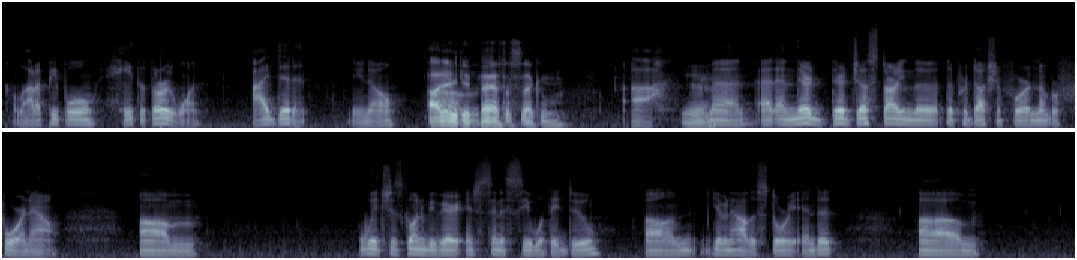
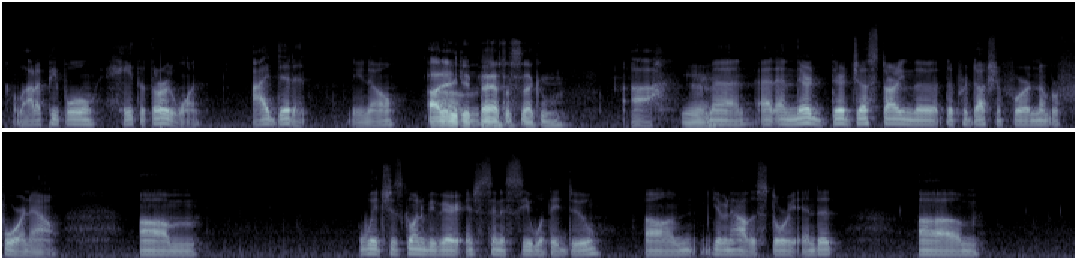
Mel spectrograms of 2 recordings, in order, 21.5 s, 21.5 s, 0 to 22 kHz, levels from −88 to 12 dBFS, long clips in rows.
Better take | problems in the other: neither | muffled; very; fading above 1.5 kHz; the same in both

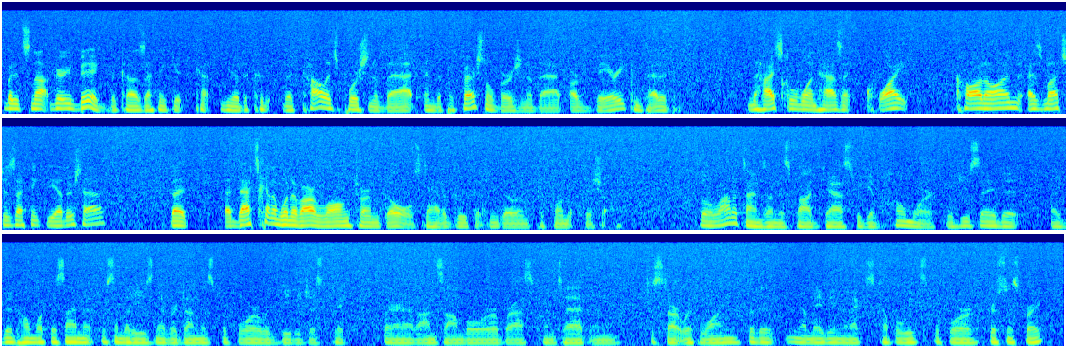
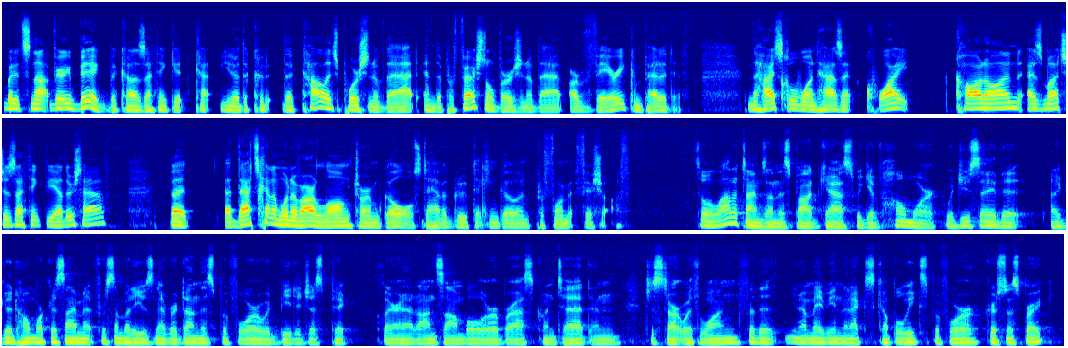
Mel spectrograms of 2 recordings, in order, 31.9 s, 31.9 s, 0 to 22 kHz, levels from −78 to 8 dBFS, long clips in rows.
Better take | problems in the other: second | hiss; loud; throughout; 3 dB below the speech; faint in the second

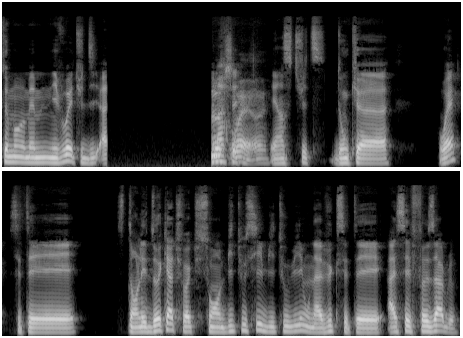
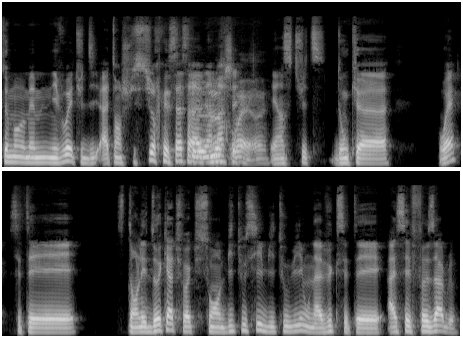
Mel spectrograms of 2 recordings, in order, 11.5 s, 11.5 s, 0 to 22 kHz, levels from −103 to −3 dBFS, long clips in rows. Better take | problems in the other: second | audio cutting out; at 1.5 s for 1.5 s

